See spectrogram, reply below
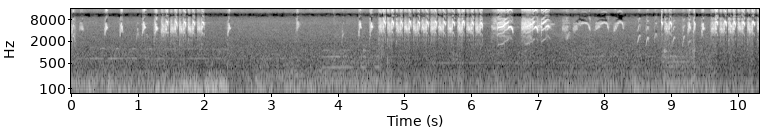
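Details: Crimson sunbird's rolling song as a singing stimulus: rapid high trills interspersed with sweeping squeaky notes and a couple of loud, buzzy high bursts, a faint low rumble underneath.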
